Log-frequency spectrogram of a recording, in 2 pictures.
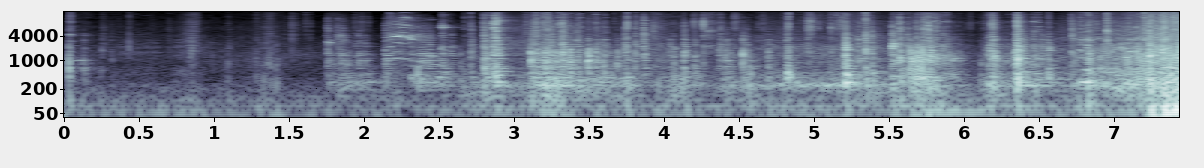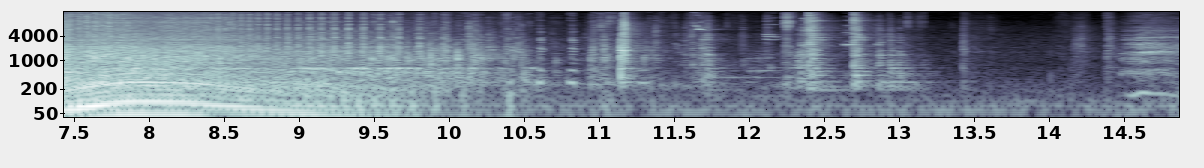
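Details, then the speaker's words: Murray mower with Briggs & Stratton 300E series engine, trash-picked, run on carb spray into carburetor: scattered pops and cranking, a few seconds running on spray, then dies; plugged carburetor, probably water in fuel or dirty carb. "well that tells me um we got a plugged up carb on this one since it started with carb spray directly into the spark into the hole in the carburetor that tells me there's probably either fuel there's probably either water in the fuel or the carburetor is dirty"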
